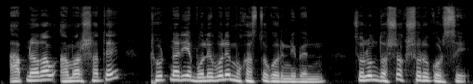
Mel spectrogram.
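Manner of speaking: usual speaking voice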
